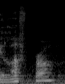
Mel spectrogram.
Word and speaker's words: Loughborough: takes heck yeah yeah Joe Lewis says Loughborough Loughborough love okay love bro yeah love bro long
